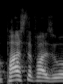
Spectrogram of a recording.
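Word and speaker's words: pasta e fagioli: So pasta fazool or pasti fagioli, if you want to pronounce it like it's spelled, that's a great way to do it.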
